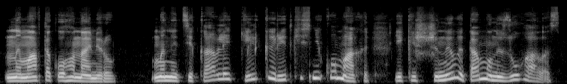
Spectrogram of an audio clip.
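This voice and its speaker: A woman voicing a slow-witted, mild-mannered male creature obsessed with rare insects, who mutters to himself. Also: on the low side, animated, dry recording, lightly acted. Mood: pedantic.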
